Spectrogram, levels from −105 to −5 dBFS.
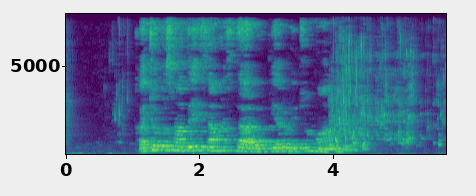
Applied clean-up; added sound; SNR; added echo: classical method WPE with log-MMSE.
